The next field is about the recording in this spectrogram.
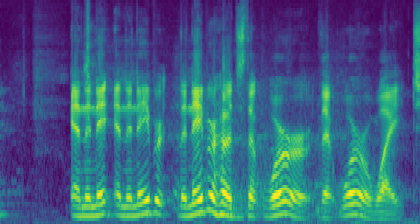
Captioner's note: laughter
